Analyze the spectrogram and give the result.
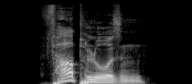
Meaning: inflection of farblos: 1. strong genitive masculine/neuter singular 2. weak/mixed genitive/dative all-gender singular 3. strong/weak/mixed accusative masculine singular 4. strong dative plural
- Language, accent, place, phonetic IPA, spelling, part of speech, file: German, Germany, Berlin, [ˈfaʁpˌloːzn̩], farblosen, adjective, De-farblosen.ogg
